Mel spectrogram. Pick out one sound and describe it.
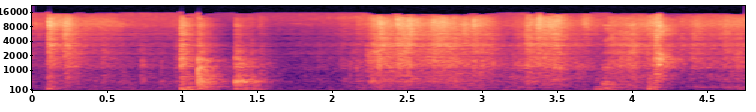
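A scoop scrapes and knocks against a plastic bucket.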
